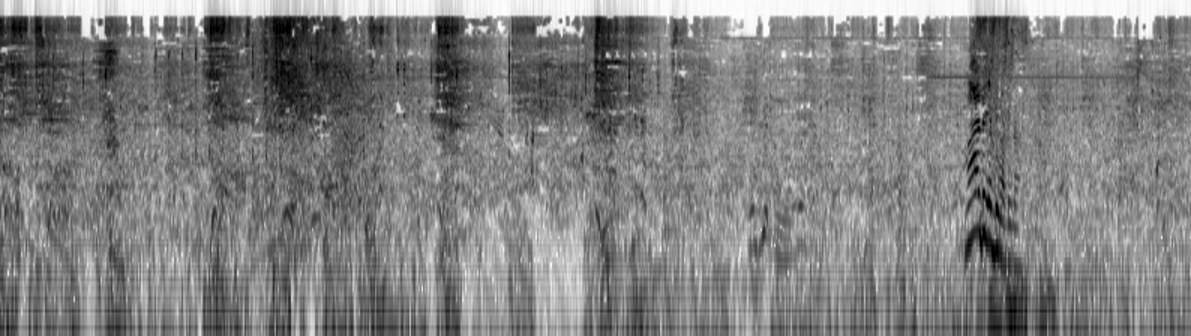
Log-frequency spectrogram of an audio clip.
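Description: Blades clash and whoosh in a game fight.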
